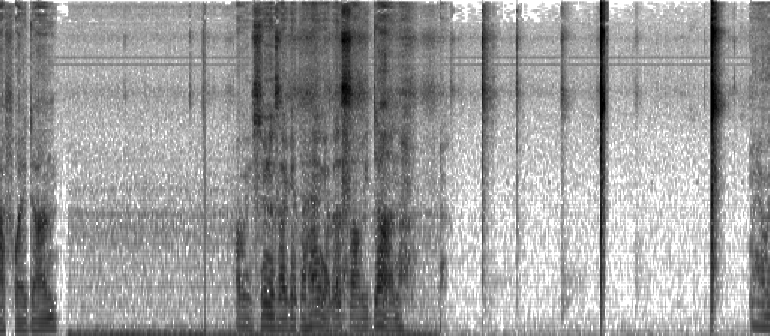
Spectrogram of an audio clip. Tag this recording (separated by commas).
Speech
